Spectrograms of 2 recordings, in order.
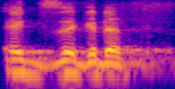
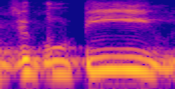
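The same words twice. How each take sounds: First: The ending of the word is cut short. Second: The ending of the word is drawn out. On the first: The speaker calls it right. "the right way is to say executive" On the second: The speaker calls it wrong. "നീട്ടിക്കൊണ്ട് പോവായിരിക്കും"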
